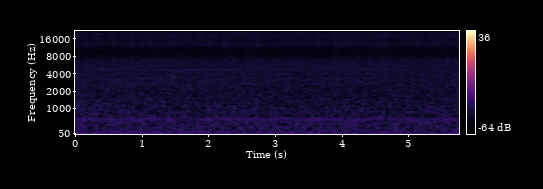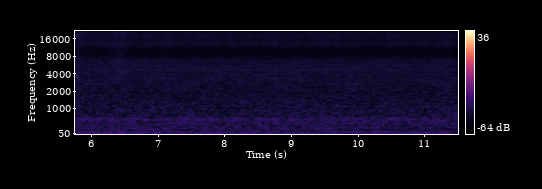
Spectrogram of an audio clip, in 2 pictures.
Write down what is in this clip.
background noise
